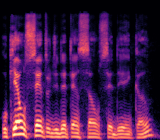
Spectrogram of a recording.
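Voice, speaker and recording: A man's voice: fairly low pitch, lively intonation, a little fast, dark tone. A man hosting a conversational interview, inquisitive, putting questions and dropping in short reactions. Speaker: interviewer, host.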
